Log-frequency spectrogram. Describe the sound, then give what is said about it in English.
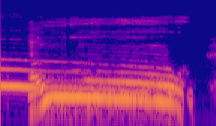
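A single long wolf howl holds a steady, slightly falling tone with rich harmonics for about two seconds, loud and unaccompanied, then breaks off sharply at the end. “should have prepped you for the howl.”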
